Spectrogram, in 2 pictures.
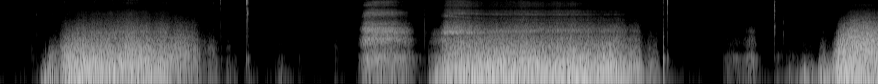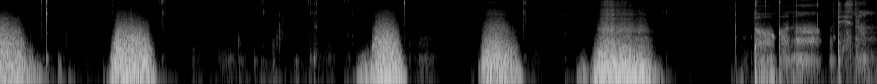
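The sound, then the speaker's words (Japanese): Gentle breaths blown out in a series of soft, airy puffs, some long and drawn out, others short, with quiet gaps between them and no clear voice. “じゃあさっきと見比べるのも兼ねて、ふうふうしちゃうね。”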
